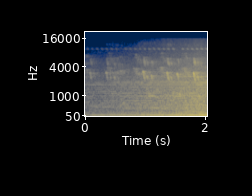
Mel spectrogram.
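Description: A small bird chirping repeatedly, about three short high chirps a second, over a background hiss that grows steadily louder.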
